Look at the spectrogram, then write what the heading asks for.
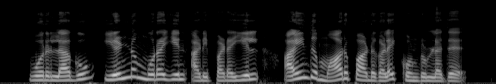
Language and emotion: Tamil, neutral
